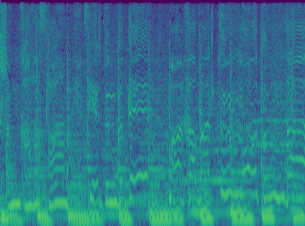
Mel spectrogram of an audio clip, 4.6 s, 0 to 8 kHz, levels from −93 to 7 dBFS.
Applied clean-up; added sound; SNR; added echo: none; none; none; none.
